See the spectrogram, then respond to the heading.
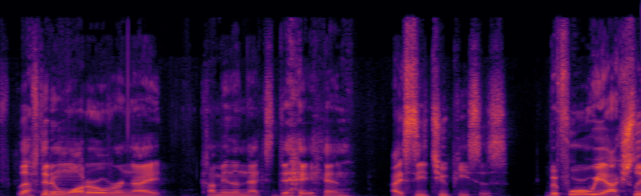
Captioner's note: laughs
